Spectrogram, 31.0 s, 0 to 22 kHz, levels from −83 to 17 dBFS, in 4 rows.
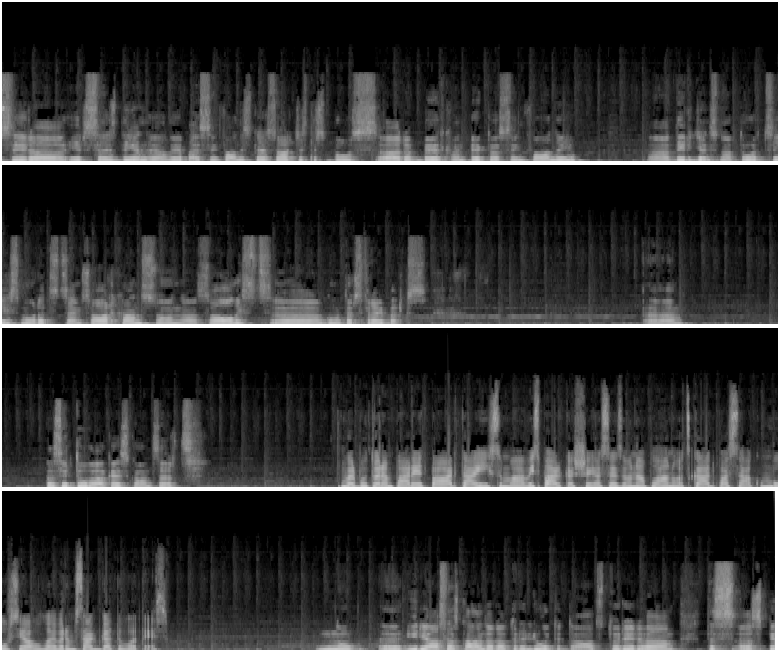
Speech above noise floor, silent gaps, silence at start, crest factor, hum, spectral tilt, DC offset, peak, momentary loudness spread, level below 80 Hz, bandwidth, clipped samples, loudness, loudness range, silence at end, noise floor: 33 dB; none; 0 s; 16 dB; none; -5 dB/octave; under 0.1%; 0 dBFS; 8 LU; -50 dBFS; 14.5 kHz; under 0.1%; -15 LUFS; 5 LU; 0 s; -47 dBFS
